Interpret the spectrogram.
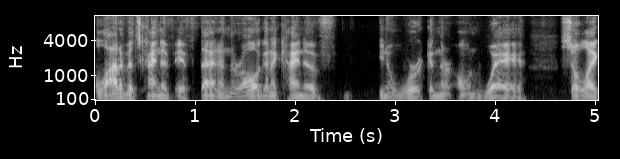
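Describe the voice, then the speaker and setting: A man with a fairly low pitch talks at a fairly quick pace in a normal speaking voice. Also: fairly even intonation, very clean recording, silent background. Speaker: stock market technical analyst. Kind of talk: casual market discussion.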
